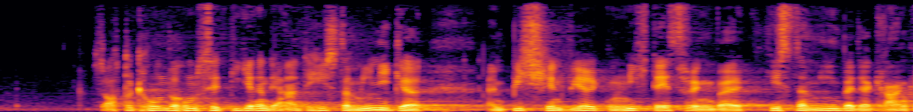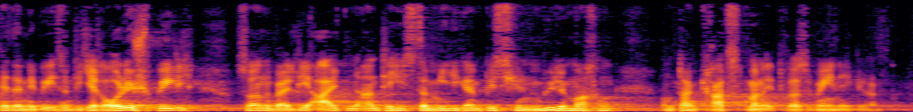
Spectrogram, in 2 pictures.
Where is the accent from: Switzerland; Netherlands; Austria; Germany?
Austria; Vienna; so wie man bei uns in Wien sagt, im Wiegelwogel ist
